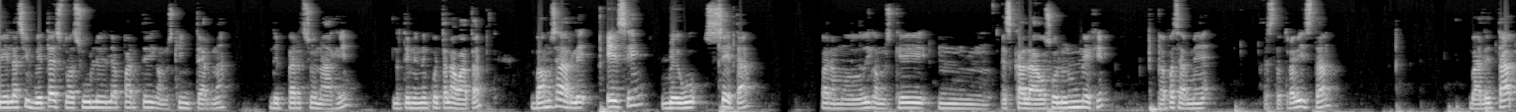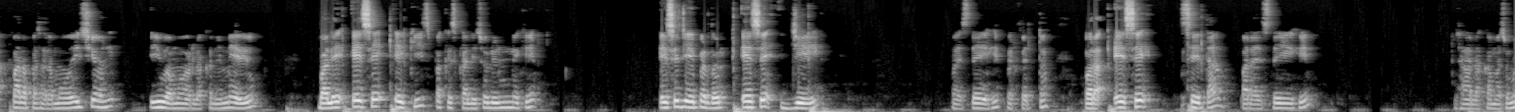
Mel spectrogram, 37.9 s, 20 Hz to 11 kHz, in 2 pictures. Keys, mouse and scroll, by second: 1.5-3.9 shift+drag, 4.1-4.4 scroll down 2, 4.6 middle click, 6.9 scroll up 1, 7.6 s, 10.6 click, 10.9 middle drag, 11.6 middle drag, 13.2 KP_1, 15.3-15.7 shift+middle drag, 15.9 shift+middle click, 17.0 shift+middle click, 18.1 Tab, 18.4 middle click, 18.5 middle click, 18.7-20.2 middle drag, 20.2-21.9 drag, 23.8 x, 25.7 click, 28.2 s, 31.3 click, 32.9 s, 37.1 click, 37.5 middle click.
